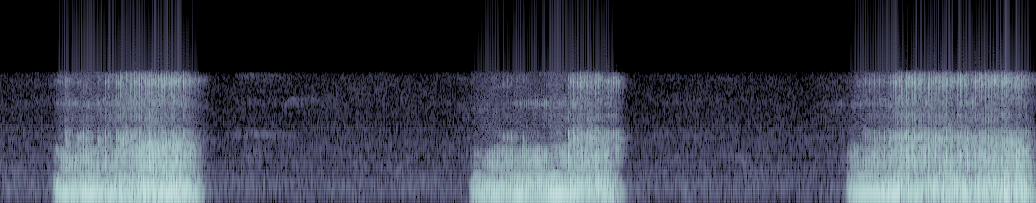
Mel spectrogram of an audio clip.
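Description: Three loud, rough, low snores on breathing in, about every four seconds with quiet gaps between: snoring.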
